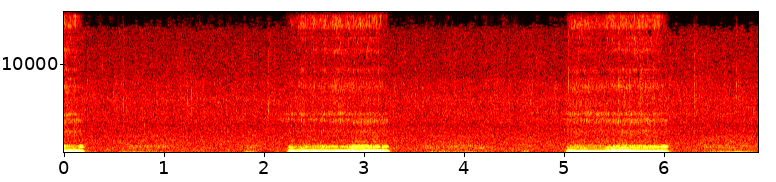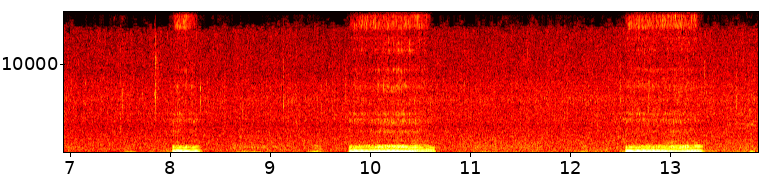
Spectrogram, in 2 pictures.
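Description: Deep, rattling snores about once every three seconds, loud and regular, over steady rain noise; ordinary heavy snoring.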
